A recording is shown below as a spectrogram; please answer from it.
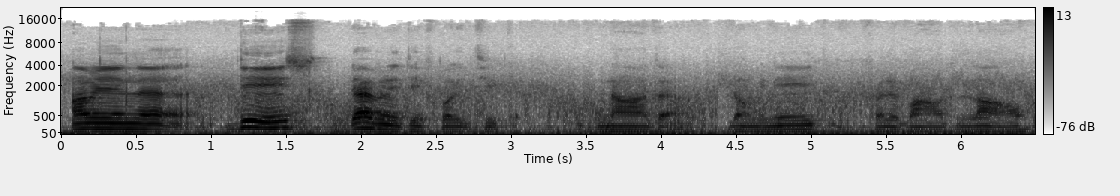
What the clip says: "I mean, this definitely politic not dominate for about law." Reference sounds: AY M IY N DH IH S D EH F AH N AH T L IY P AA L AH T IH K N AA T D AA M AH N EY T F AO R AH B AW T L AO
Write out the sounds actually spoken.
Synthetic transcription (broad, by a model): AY M IY N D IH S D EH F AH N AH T IY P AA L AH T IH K N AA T D AA M AH N EY T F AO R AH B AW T L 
